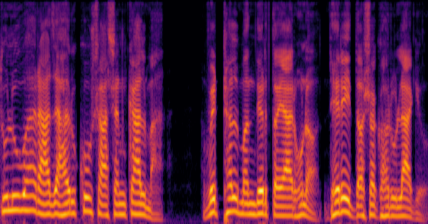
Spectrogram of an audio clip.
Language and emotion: Nepali, neutral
